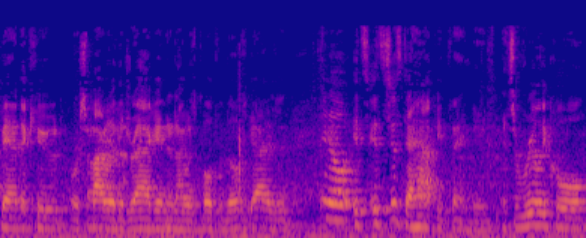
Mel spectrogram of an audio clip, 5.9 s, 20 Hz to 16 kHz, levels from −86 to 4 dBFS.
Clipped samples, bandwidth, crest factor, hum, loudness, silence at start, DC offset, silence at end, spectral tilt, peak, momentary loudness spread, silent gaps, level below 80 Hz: under 0.1%; 11.5 kHz; 20 dB; none; -35 LUFS; 0 s; under 0.1%; 0 s; -5 dB/octave; -16 dBFS; 11 LU; none; -50 dBFS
